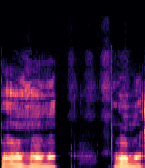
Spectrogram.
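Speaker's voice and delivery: very high, distressed, upset crying out. Recounting a scene, the speaker acts out Ernie crying out for Bert. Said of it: "he's just like crying out for like".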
